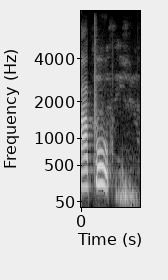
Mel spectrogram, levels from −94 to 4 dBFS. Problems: none marked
